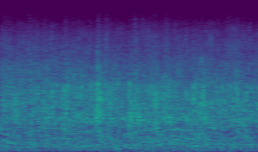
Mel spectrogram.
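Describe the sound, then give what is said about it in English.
A crowd at a festival applauds its sponsors steadily throughout, a dense, even wash of many hands clapping, fairly quiet, with no single claps standing out. “Please give all of them a big round of applause.”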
